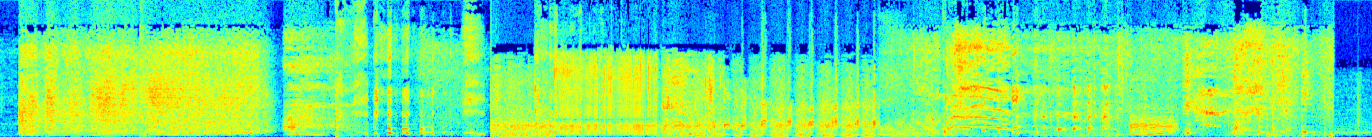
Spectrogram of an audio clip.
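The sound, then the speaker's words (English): A rapid run of varied fart sound effects, loud, one after another, ranging from long buzzy rumbles to short sputtering blasts and squeaky, pitch-bending toots. “I like that there's a full range of farts.”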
